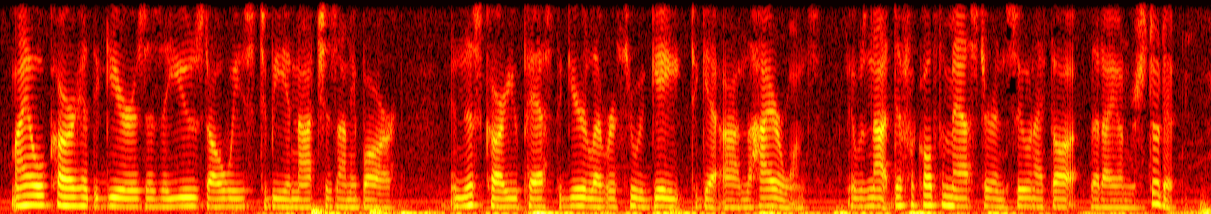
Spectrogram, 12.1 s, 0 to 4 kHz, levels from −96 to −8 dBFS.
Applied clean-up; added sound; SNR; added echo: none; none; none; none.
